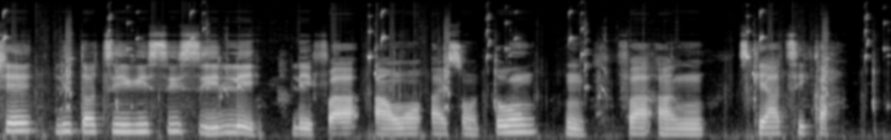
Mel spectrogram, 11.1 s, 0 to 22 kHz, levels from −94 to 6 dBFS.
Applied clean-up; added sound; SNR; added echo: none; Squeak; 10 dB; none.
